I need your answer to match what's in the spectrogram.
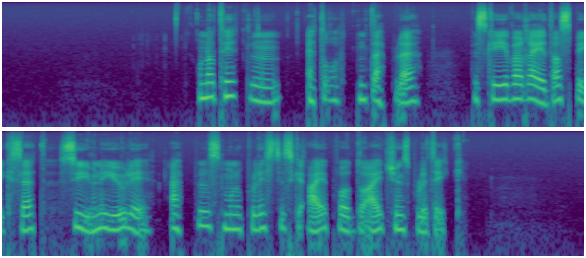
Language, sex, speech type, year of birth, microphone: Norwegian, female, read, 1990, Sennheiser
